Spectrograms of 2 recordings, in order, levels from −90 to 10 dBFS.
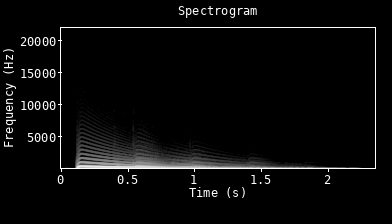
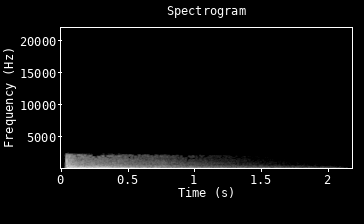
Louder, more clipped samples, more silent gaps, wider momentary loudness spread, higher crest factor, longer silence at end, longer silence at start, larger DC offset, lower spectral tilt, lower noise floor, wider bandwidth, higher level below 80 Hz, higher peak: first, -9 LUFS vs -21 LUFS; neither; neither; second, 21 LU vs 24 LU; second, 10 dB vs 18 dB; second, 0.75 s vs 1.1 s; about the same, 0.1 s vs 0.05 s; neither; first, -15 dB/octave vs -8 dB/octave; second, -45 dBFS vs -61 dBFS; about the same, 2.4 kHz vs 2.3 kHz; second, -32 dBFS vs -24 dBFS; first, 0 dBFS vs -4 dBFS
